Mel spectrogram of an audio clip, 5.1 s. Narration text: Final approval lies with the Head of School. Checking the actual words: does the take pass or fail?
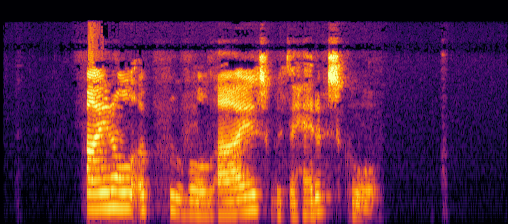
pass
